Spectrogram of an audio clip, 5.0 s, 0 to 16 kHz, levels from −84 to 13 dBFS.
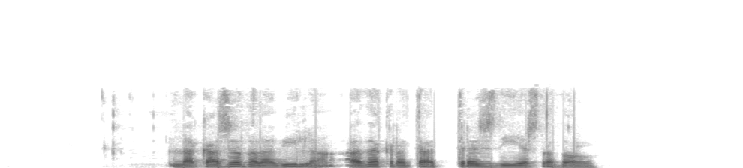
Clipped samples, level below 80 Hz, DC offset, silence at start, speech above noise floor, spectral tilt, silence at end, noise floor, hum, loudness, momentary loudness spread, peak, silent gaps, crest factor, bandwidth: under 0.1%; -58 dBFS; under 0.1%; 1.1 s; 25 dB; -7 dB/octave; 1 s; -49 dBFS; none; -24 LUFS; 6 LU; -8 dBFS; none; 18 dB; 8 kHz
